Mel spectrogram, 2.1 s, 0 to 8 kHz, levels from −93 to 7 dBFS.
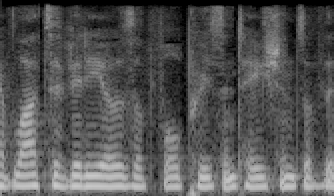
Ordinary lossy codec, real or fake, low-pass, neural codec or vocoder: AAC, 32 kbps; real; 7.2 kHz; none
